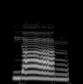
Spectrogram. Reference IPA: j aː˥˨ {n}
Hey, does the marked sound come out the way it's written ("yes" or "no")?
no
